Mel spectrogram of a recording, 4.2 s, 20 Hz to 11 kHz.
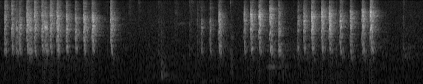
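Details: Several Eurasian tree sparrows chirping as they eat at a bird table, 24 May 2013: rapid strings of bright 'tyutyutyu' notes, broken by short pauses into three or four bursts.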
